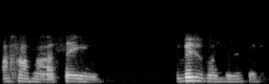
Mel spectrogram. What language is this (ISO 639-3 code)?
kas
